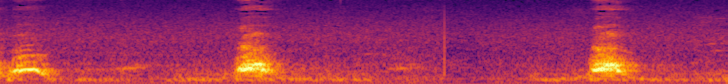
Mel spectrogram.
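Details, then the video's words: Dog barking at its own echo: three short, sharp barks spaced irregularly, with faint softer echoes trailing between them in a quiet setting. "Dog barks at its own echo"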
